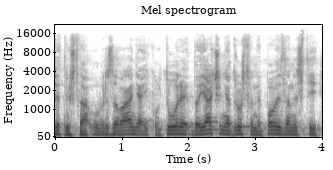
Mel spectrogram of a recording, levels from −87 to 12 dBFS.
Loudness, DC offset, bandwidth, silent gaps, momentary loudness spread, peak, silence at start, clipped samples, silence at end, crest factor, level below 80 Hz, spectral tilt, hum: -19 LUFS; under 0.1%; 15 kHz; none; 5 LU; -6 dBFS; 0 s; under 0.1%; 0 s; 12 dB; -48 dBFS; -6.5 dB/octave; none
